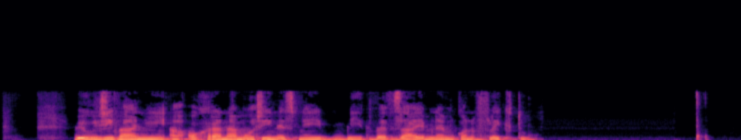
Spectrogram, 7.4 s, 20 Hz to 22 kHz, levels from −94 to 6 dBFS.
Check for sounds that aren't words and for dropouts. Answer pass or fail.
pass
